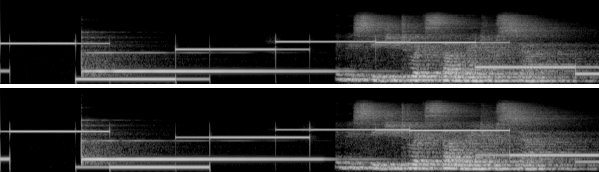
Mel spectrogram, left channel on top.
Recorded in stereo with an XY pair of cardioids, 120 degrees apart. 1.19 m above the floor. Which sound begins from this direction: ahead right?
A clink, at 0.8 s.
